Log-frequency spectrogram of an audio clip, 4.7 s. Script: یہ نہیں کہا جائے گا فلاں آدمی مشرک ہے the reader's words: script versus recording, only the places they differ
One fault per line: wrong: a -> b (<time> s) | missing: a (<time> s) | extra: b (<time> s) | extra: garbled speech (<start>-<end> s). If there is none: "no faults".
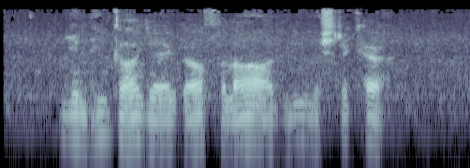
no faults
